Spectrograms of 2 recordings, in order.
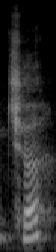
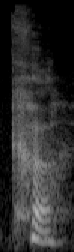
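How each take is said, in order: First: The consonant sounds like 'ch' in church. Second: The consonant sounds like a 'k'. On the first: The speaker calls it wrong. "It's not gonna be ch" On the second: The speaker calls it right. "It's gonna be k"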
